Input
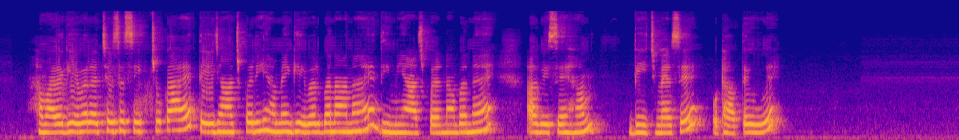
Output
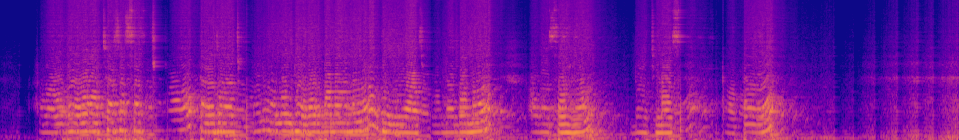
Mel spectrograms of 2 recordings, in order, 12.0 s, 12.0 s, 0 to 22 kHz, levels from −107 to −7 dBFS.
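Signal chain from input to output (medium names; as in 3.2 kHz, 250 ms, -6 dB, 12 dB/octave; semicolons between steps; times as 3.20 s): comb filter that takes the minimum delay 0.93 ms; recorder AGC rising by 16 dB/s; short-mantissa float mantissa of 2-bit; frequency-shifting echo 149 ms, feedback 41%, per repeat -85 Hz, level -15.5 dB; flange 0.35 Hz, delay 7.3 ms, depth 6.4 ms, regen -12%; slow attack 495 ms; dynamic bell 2.8 kHz, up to -5 dB, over -54 dBFS, Q 1.1; feedback comb 55 Hz, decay 0.32 s, harmonics odd, mix 70%; trim +1.5 dB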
